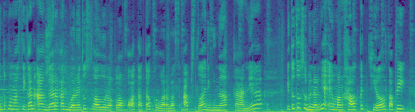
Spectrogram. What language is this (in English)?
Indonesian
